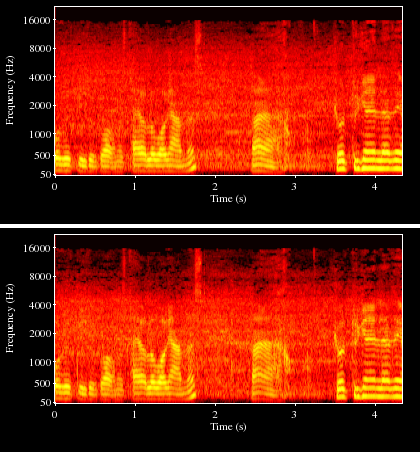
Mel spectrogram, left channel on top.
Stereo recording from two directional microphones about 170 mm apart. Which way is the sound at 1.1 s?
15° right (ahead or behind).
